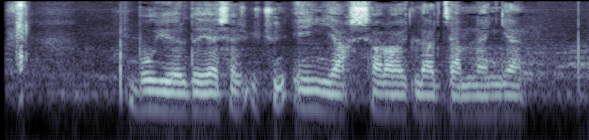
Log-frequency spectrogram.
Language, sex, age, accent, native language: Uzbek, male, 19-29, Andijon, Uzbek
